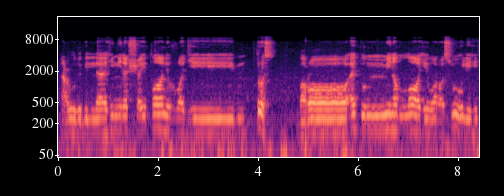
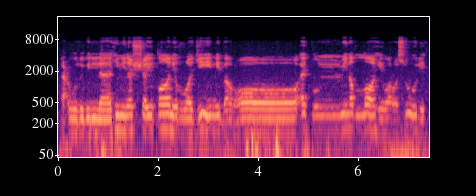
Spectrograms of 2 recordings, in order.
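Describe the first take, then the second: First: There is a pause after rajim. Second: It runs on without a pause after rajim.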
